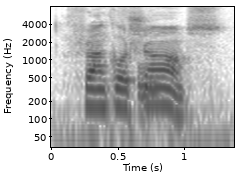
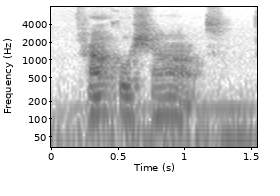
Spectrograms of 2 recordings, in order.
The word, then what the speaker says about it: Francorchamps: Francorchamps. – Francorchamps.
